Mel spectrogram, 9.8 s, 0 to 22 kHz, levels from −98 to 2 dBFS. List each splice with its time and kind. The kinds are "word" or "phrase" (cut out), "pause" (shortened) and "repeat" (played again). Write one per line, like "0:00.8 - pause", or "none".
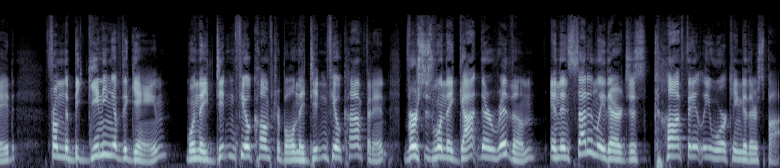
0:05.0 - pause
0:08.1 - pause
